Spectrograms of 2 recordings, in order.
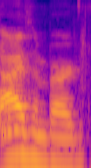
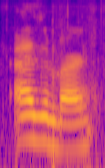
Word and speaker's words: Eisenberg: Eisenberg. – Eisenberg, with him in it with American Ultra.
